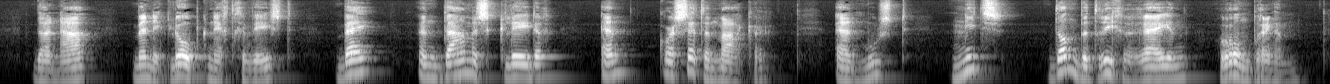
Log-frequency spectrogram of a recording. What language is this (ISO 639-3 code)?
nld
